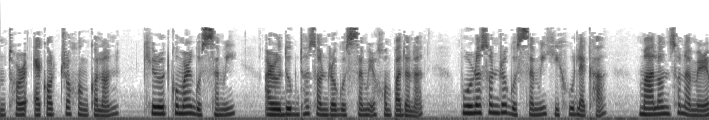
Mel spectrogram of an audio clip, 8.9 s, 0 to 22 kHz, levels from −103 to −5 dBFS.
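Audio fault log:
Throughout: MP3 compression. The speech has nothing above 8.3 kHz, and a watery, swirling texture is plainly audible. This likely comes from a low-bitrate MP3 encode, which fits about 32 kbps. Short of bits, the encoder cut the treble and dropped weak frequency lines frame by frame.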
